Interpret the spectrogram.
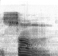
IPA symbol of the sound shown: ŋ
